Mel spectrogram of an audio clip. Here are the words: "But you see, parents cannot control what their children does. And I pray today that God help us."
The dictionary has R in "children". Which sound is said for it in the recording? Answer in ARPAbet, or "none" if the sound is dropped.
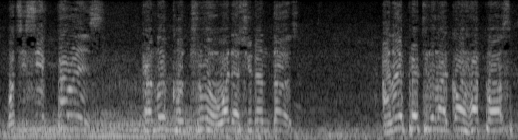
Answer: none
